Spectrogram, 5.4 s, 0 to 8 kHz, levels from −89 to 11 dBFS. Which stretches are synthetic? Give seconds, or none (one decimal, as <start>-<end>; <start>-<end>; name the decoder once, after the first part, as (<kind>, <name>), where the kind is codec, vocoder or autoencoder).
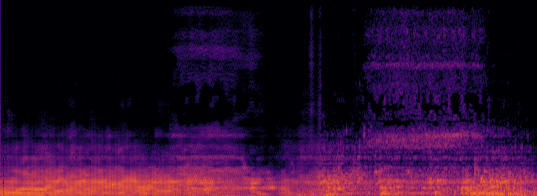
0.0-3.2 (vocoder, Vocos)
